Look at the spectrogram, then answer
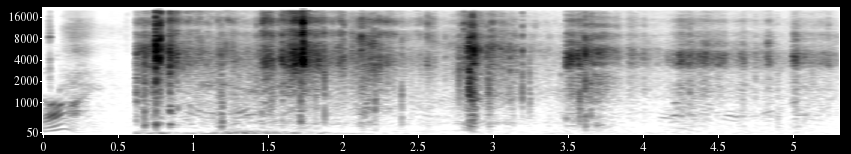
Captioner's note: branches snapping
